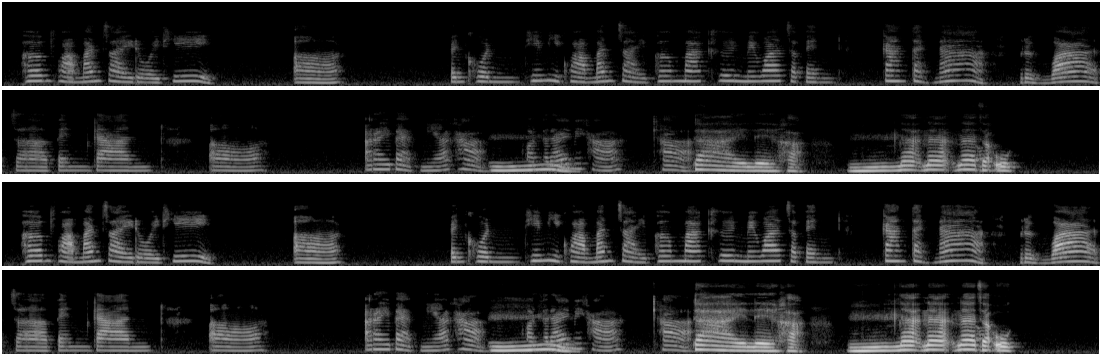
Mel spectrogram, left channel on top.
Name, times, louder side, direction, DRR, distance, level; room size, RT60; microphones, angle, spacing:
voice 1, 0.2-2.1 2.9-3.4 4.5-8.3 8.8-9.8 10.2-12.8 13.0-13.6 14.6-15.9 16.2-17.2 17.5-17.9 20.7-21.1, right 4 dB, 30° right, 0.7 m, -30 dB
voice 2, 15.9-16.7 17.9-19.0 19.4-21.1, right 5 dB, 80° right, 0.5 m, -20 dB
6.2 x 4.3 x 3.6 m
head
